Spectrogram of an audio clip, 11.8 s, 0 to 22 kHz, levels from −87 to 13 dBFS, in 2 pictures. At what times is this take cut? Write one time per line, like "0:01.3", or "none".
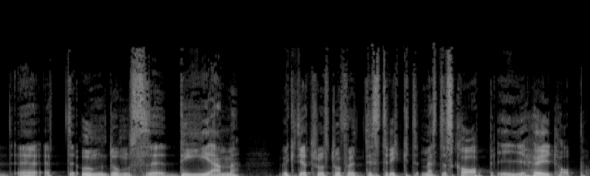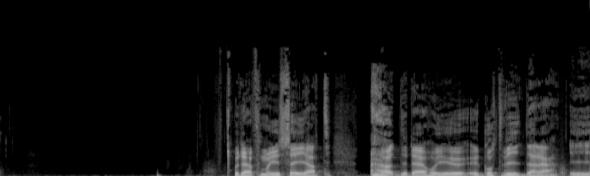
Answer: none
